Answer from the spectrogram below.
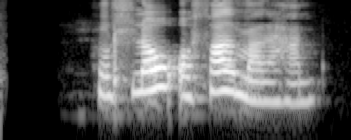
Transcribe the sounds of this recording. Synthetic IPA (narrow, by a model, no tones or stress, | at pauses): hunl̥oːwʔɔɣfaðmaðɪɦanː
